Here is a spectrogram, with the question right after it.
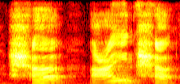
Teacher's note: یہ دونوں وسط حلق یعنی درمیانی حلق کے درمیانی حصے سے ادا کیے جائیں گے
